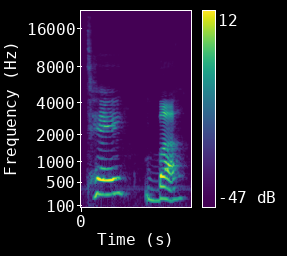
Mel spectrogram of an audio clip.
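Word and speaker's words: תבה: And we have this, and ark would be teba. That's how you would pronounce that.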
